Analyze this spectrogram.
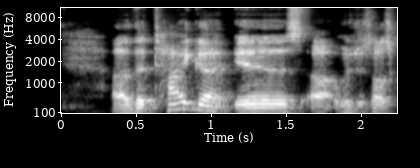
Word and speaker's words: taiga: something to eat now the tiger that's pronounced kind of like not a lion but a tiger uh the taiga is uh which is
